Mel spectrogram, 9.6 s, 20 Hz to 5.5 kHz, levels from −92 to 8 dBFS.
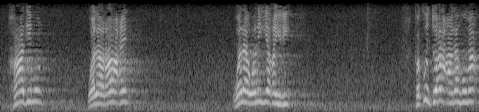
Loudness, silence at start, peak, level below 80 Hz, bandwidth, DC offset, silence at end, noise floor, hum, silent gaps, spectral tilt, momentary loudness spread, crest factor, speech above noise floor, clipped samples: -19 LUFS; 0.2 s; -2 dBFS; -58 dBFS; 5.2 kHz; under 0.1%; 0 s; -46 dBFS; none; none; -8 dB/octave; 23 LU; 20 dB; 28 dB; under 0.1%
